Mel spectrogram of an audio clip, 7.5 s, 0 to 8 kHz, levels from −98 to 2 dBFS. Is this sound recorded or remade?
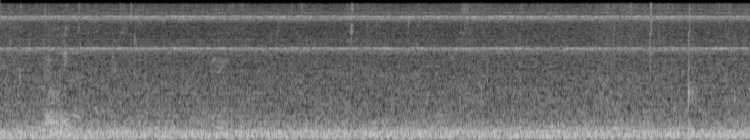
recorded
